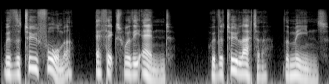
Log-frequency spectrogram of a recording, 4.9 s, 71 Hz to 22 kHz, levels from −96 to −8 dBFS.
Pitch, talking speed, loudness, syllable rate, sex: 135 Hz, 170 wpm, -19 LUFS, 4.8 syllables/s, male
